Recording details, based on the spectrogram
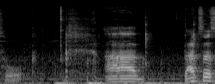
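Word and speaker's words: Hawke: ha and yes I do know that it's Hawk um that's a name and I've been during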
